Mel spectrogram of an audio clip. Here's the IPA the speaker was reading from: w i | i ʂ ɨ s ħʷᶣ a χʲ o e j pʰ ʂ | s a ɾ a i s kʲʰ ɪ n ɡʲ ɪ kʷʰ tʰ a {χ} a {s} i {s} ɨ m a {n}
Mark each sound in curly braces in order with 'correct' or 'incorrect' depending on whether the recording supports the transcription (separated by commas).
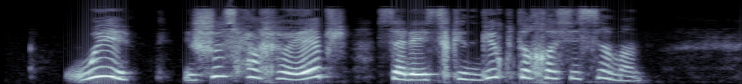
correct, correct, correct, correct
